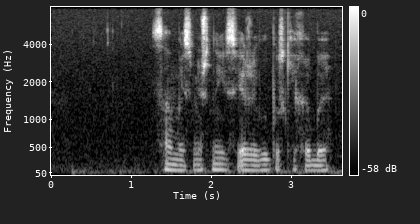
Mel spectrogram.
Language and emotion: Russian, neutral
